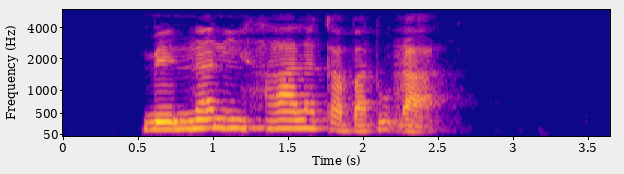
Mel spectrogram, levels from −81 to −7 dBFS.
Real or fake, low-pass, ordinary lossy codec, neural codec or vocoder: fake; 5.4 kHz; AAC, 32 kbps; vocoder, 44.1 kHz, 128 mel bands every 512 samples, BigVGAN v2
